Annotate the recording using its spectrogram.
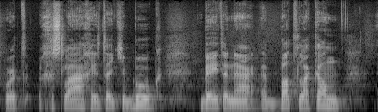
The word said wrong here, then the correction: Bataclan: uh, Bataclan. Bataclan. Bataclan.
